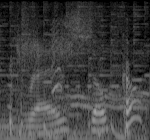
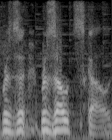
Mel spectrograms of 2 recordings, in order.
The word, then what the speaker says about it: Rezoko: We have $100 from Daniel Rezoko. I'm hoping I pronounced that somewhat. Risotsko, that's how you pronounce it.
